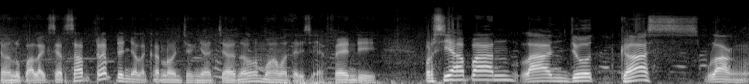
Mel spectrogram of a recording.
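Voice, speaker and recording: A man speaks at a moderate pace, the sound dry with no echo and faint music playing in the background. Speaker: car vlogger. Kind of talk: casual vlog chat. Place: open country. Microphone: phone near.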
